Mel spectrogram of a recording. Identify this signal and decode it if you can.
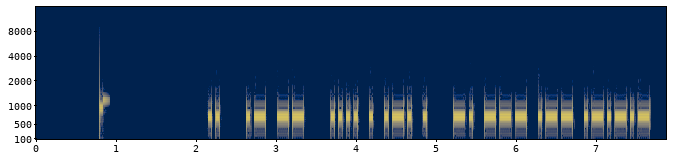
Morse code, heard as a keyed tone, about 25 wpm, 700 Hz. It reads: I AM HERE NOW.
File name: practice / 25wpm / Sentences with 2-Word Phrases - 25wpm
